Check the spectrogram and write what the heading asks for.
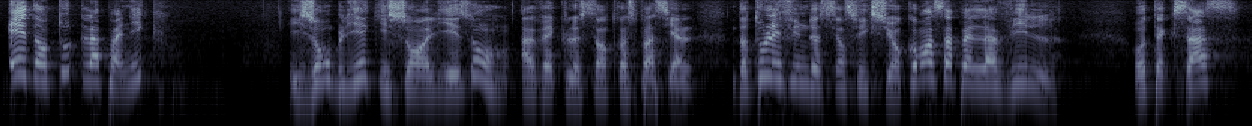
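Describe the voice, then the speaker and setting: A high-voiced man performs a stand-up comedy story. His delivery is lively and teasing, with plenty of sound effects. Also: normal speed.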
